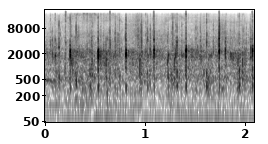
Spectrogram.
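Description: A church audience at Door Creek claps steadily, a dense wash of applause with brighter individual claps popping out every fraction of a second, moderately loud and continuous with no talking.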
